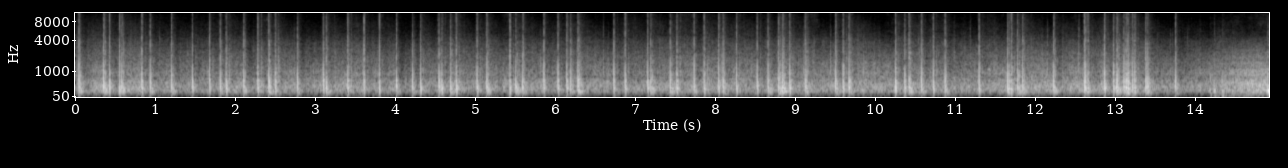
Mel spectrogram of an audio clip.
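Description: Aerial fireworks bursting in quick succession: a dense, continuous run of sharp bangs and crackles, several a second.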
